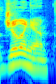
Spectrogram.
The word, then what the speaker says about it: Gillingham: You know, Drew was very, very sure that Gillingham was pronounced Gillingham when he was actually completely incorrect. It's pronounced Gillingham. – All right.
